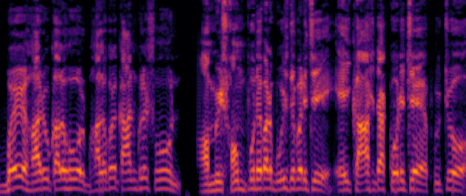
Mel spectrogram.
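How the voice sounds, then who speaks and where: Guy voicing gruff cartoon elders, crude insults, fast and dry. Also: medium pitch, little pitch movement, dry recording. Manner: blustering, scolding, crude insults.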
